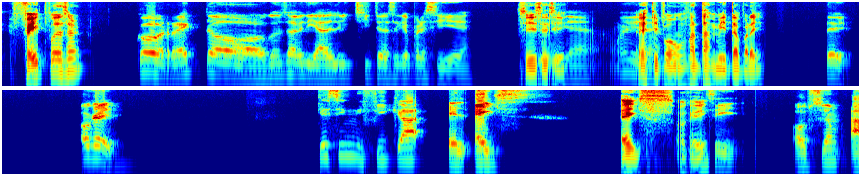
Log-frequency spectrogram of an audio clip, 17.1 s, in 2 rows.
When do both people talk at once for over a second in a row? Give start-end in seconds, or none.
none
